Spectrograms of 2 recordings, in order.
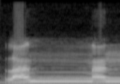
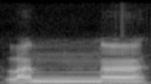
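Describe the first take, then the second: First: The word ends with an added n sound. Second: The word ends on an open vowel. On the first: The speaker calls it wrong. "jangan dibaca lamman, salah" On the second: The speaker calls it right. "dibaca lamma"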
